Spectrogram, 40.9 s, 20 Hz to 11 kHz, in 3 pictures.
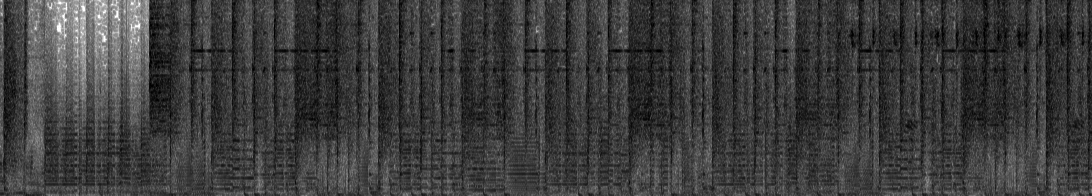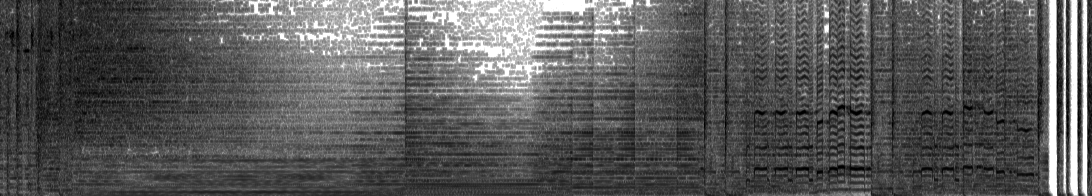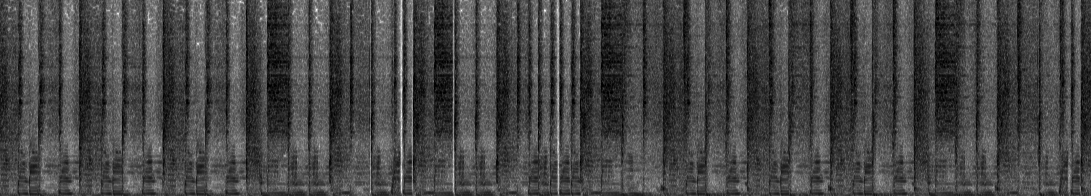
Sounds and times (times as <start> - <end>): Music: 0.0 - 40.9.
